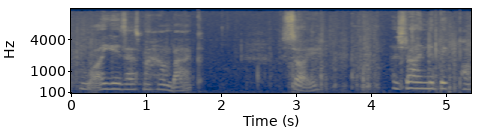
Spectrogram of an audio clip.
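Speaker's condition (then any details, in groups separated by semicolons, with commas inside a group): Cerebral palsy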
